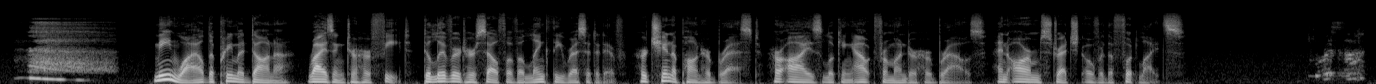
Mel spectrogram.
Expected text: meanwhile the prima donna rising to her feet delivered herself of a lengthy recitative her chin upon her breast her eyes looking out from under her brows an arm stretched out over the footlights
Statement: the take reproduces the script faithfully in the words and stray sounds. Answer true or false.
false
